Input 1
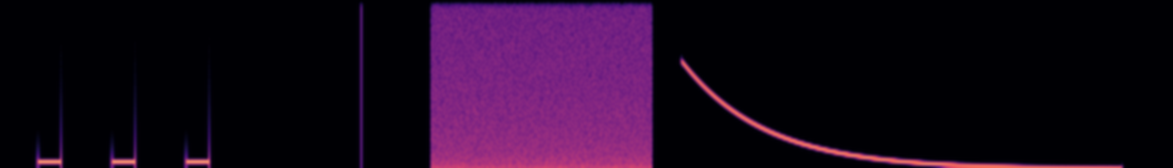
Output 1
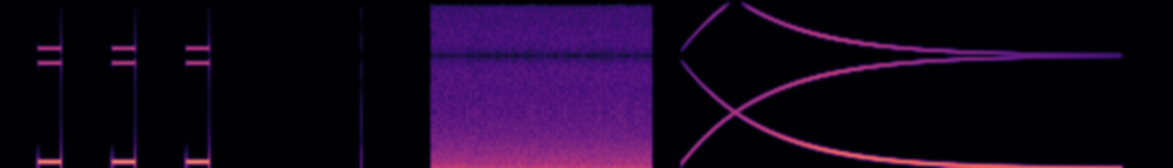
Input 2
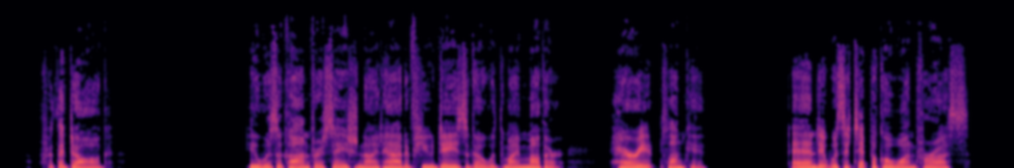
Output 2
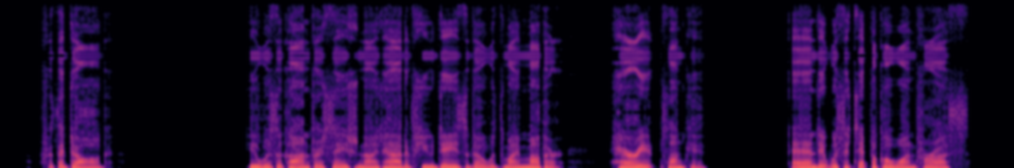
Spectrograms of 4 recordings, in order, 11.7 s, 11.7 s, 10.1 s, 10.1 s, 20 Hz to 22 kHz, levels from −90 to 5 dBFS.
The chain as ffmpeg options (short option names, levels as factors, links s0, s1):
-filter_complex "[0:a]acrossover=split=3200[s0][s1];[s1]acompressor=threshold=0.00708:ratio=6:attack=0.15:release=66:detection=rms[s2];[s0][s2]amix=inputs=2:normalize=0,acrusher=samples=3:mix=1:aa=0.000001,volume=0.75"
